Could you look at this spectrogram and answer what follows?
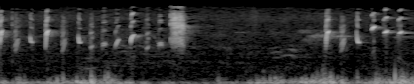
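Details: Wild-caught European goldfinch singing: a run of quick, high twittering notes and short chirps continues through the clip over loud, low background rumble.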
